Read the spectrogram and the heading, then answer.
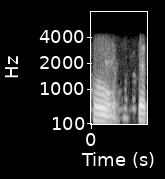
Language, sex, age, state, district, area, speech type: Marathi, female, 18-30, Maharashtra, Thane, urban, conversation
